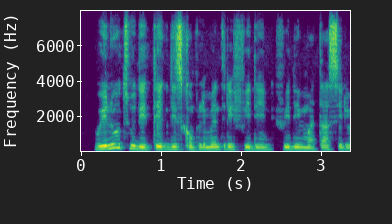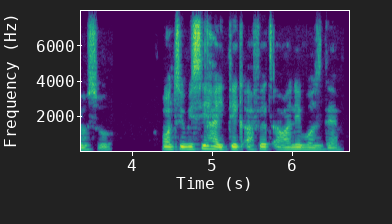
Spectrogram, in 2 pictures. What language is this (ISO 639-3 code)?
pcm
